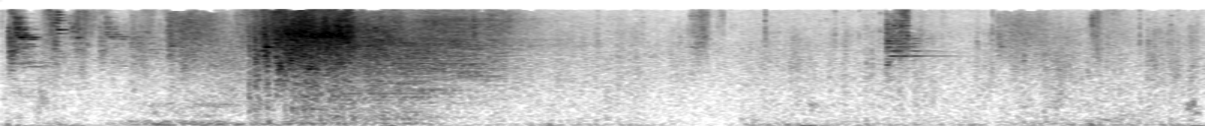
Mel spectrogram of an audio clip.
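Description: Game weapons clash with sharp hits.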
